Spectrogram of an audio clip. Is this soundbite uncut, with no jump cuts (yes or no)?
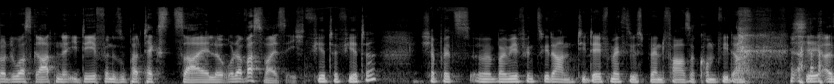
no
